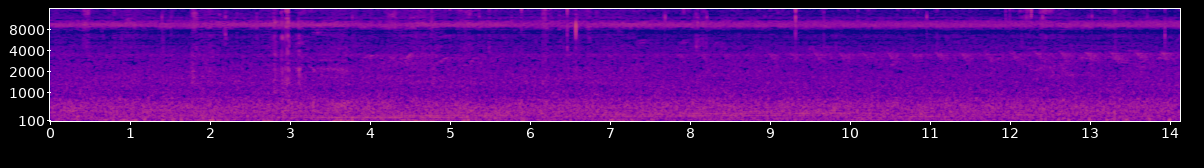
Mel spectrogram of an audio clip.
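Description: Near silence: faint outdoor ambience with a steady high-pitched insect drone and a few faint ticks.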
